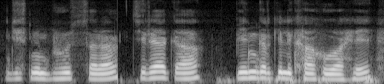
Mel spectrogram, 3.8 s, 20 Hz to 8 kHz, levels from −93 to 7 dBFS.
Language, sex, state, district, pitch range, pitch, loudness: Hindi, male, Arunachal Pradesh, Longding, 145-165 Hz, 155 Hz, -14 LUFS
